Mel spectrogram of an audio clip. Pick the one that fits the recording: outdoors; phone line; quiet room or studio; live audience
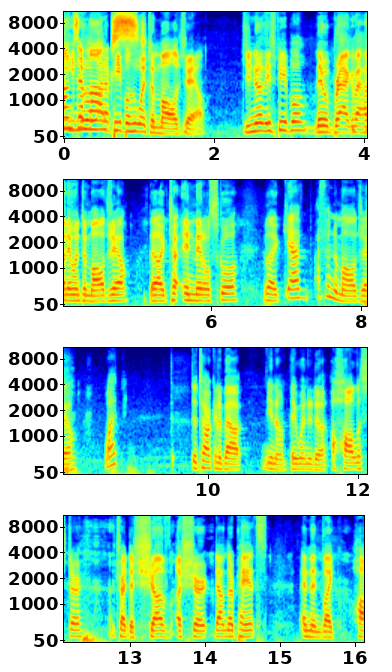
outdoors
